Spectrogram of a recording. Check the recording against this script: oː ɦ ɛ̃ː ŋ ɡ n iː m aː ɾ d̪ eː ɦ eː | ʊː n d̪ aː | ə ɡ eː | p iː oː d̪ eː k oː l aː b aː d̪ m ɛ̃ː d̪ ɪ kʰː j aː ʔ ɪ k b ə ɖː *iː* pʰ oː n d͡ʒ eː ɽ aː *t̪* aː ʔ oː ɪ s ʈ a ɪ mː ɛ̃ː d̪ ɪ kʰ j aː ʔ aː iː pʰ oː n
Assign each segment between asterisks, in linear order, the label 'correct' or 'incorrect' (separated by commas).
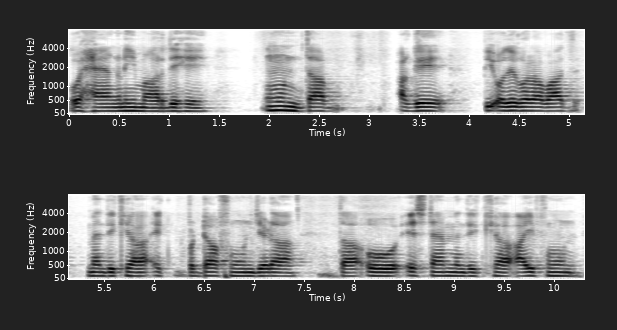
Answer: incorrect, correct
